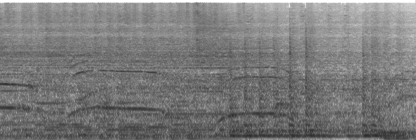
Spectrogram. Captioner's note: audience cheers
